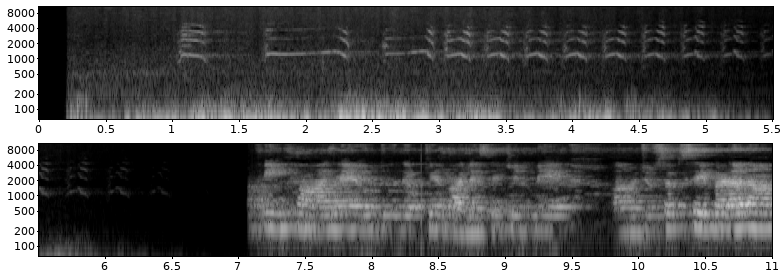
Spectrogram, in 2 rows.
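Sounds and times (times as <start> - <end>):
bird calling: 1.0 - 6.2.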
